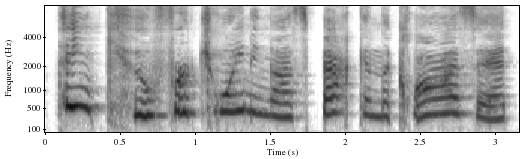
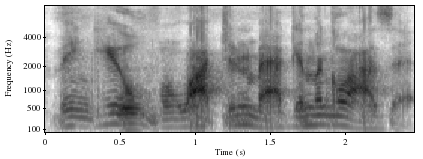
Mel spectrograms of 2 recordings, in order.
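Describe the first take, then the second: First: It is said in a nerdy little boy voice. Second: It is said in a raspy old grandmother voice.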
